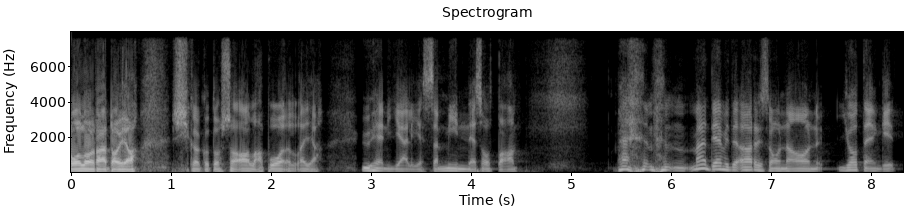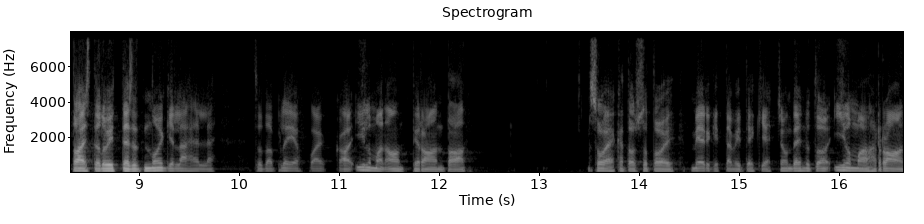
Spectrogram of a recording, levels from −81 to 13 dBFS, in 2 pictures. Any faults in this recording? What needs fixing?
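Microphone overload, 0 to 0.61 s: the opening speech peaks run about 4 dB past the converter's limit, and around one sample in twenty has its top flattened, giving the loudest syllables a harsh, crackling edge. The likely cause is an input volume set too high. To prevent it, start the microphone gain lower so peaks stay a few decibels below full scale.

Microphone volume stepped down, at 1.02 s and 2.19 s: voice and background drop together in single steps, about 8 dB and then about 4 dB, just after the distorted opening. This is likely the call software's automatic gain control cutting the device's input volume after detecting clipping. With a correctly set starting gain, the software would have no reason to step the level down.

Microphone volume stepped up, at 9.99 s and 11.04 s: the level jumps by about 5 dB and then about 6 dB, with voice and background rising together, as the call software raises the device's input volume after judging the signal too quiet. 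Disabling automatic microphone gain adjustment, or fixing the gain once at a sensible level, prevents these jumps. The G.722 call path, with nothing above 8 kHz, needs no change.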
